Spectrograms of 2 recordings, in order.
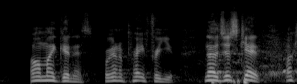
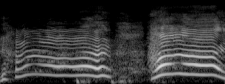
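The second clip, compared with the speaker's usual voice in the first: much higher, louder sing-song hi; parade wave greeting; 11 semitones higher, 7 dB louder than usual. Retold or imitated. Pastor waving from his magazine cart, high cheery greeting. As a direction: greet the crowd like a beauty queen.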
